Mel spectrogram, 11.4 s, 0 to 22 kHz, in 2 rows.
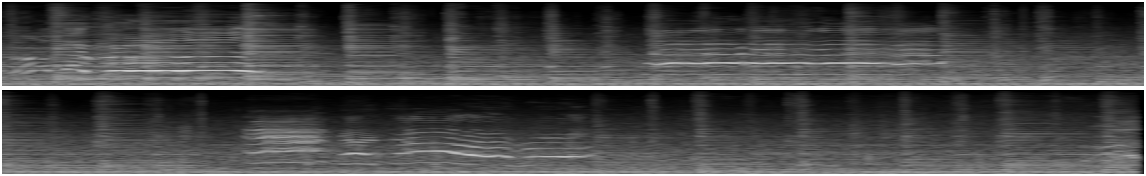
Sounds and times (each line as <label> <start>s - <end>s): wailing outsider 3.2s - 5.0s
wailing outsider 7.0s - 8.8s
